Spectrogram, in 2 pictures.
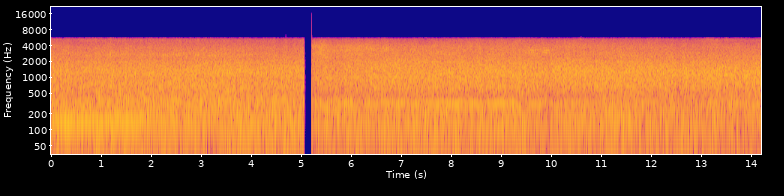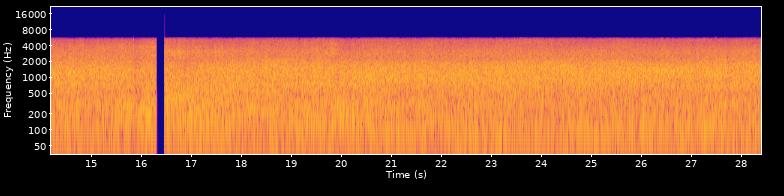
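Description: Steady traffic noise from cars and trucks passing on a multi-lane expressway below. The sound cuts out abruptly for an instant twice, about five and sixteen seconds in.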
